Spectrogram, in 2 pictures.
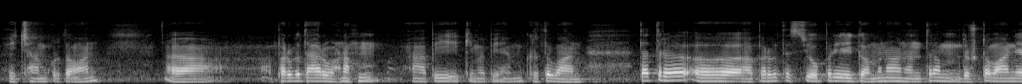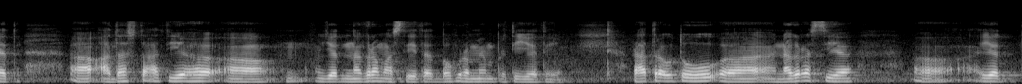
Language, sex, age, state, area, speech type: Sanskrit, male, 45-60, Rajasthan, rural, spontaneous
